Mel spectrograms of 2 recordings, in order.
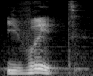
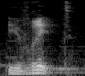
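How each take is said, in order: No difference in how they are said.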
